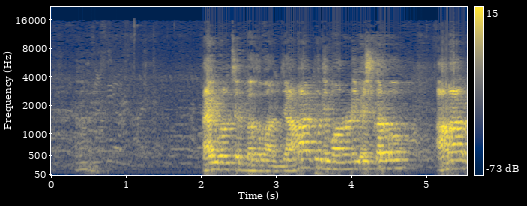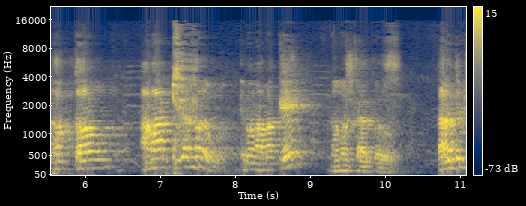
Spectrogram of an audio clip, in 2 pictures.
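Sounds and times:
faint chatter of voices: 0.0 - 11.0
amplified lecture speech: 2.0 - 9.0.

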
